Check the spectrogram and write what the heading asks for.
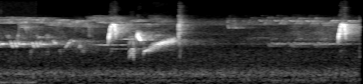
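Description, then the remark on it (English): A mockingbird sings a quick, varied string of clear, high whistled and buzzy phrases, each different from the last, with brief pauses, over a faint steady hiss of background insects. “Such a melody of notes, snatched from half the songsters of the field and forest, and uttered with the utmost clearness and rapidity, I'm sure you cannot hear short of the haunts of the genuine mockingbird.”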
